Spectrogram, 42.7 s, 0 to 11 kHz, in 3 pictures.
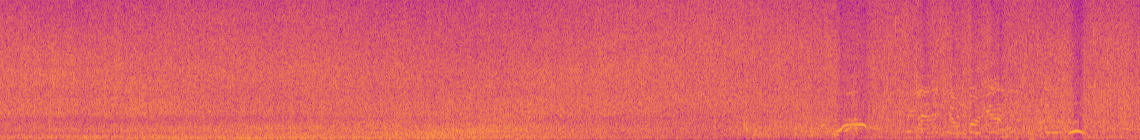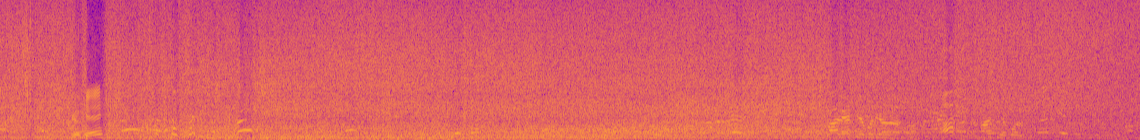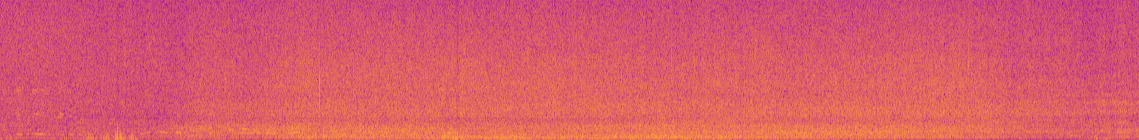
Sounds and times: Waves, surf: 0.0 - 42.7
Wind noise (microphone): 28.4 - 30.4, 32.2 - 39.8.

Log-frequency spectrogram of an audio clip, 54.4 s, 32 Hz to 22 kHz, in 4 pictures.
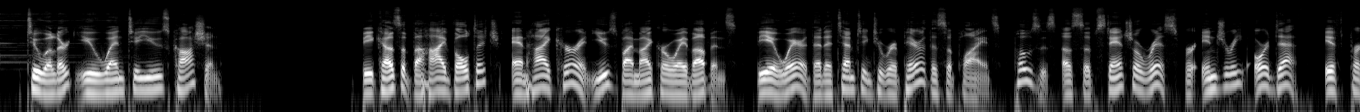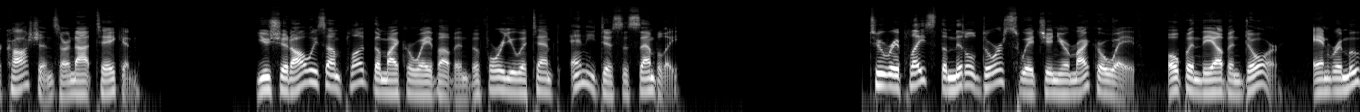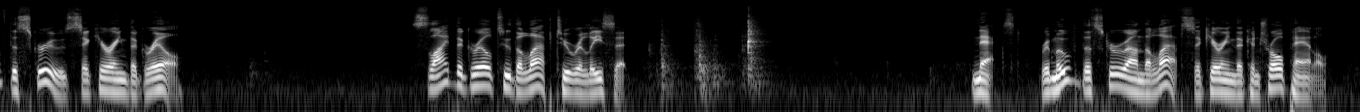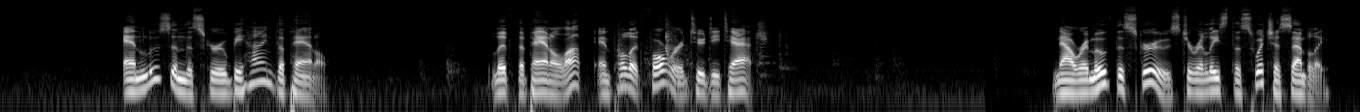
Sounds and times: Speech: 0.3 - 2.2, 3.6 - 15.0, 16.2 - 20.4, 22.3 - 29.0, 31.3 - 33.5, 36.9 - 40.5, 42.0 - 44.1, 45.7 - 48.5, 51.4 - 54.1.

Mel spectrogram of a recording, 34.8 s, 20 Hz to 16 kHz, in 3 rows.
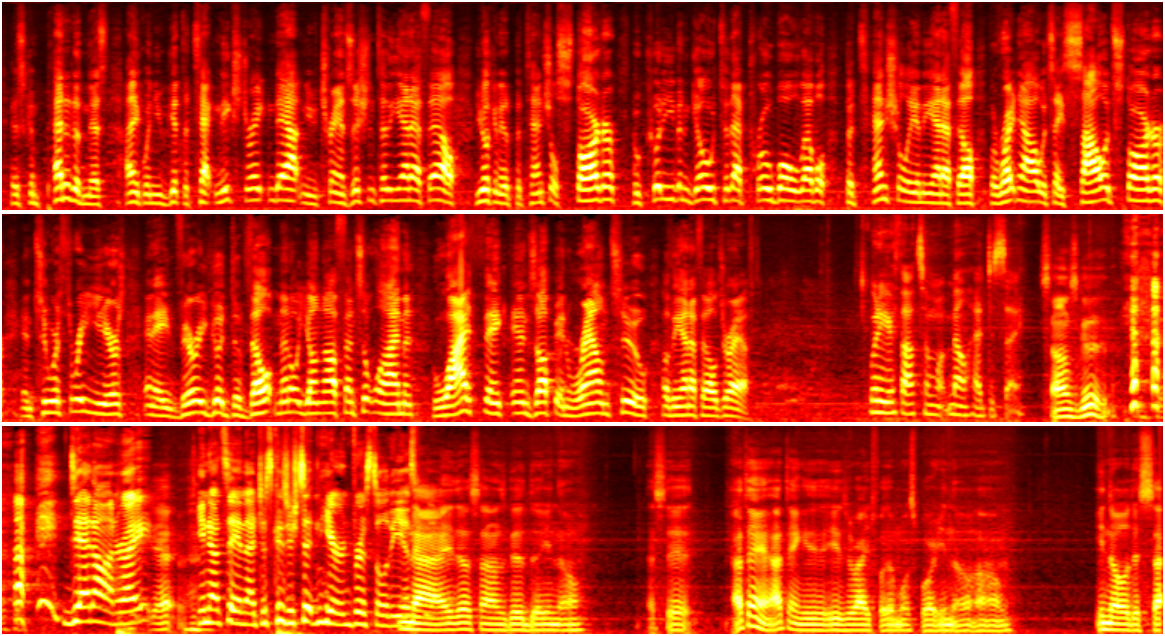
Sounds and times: Female speech, woman speaking: 20.3 - 21.9, 23.9 - 27.6.

